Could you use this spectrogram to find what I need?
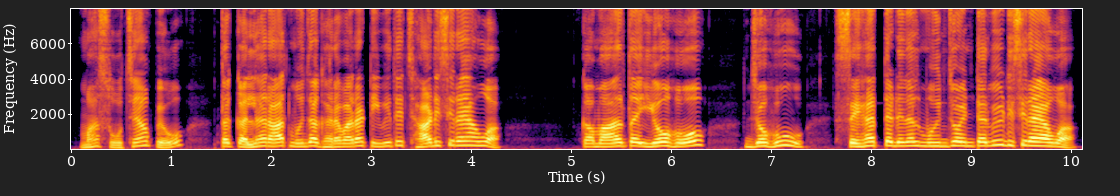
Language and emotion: Sindhi, surprised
